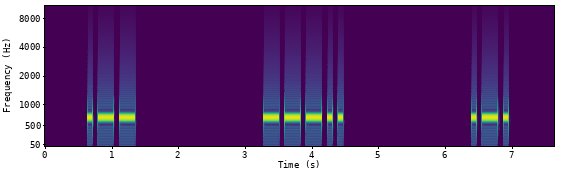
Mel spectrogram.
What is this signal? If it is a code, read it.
Morse code, heard as a keyed tone, about 15 wpm, spaced as for 4 wpm, 700 Hz. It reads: W8R
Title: USA Call Signs - 8x Character Spacing - 15wpm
